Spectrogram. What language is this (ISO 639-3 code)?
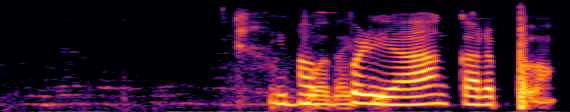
tam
